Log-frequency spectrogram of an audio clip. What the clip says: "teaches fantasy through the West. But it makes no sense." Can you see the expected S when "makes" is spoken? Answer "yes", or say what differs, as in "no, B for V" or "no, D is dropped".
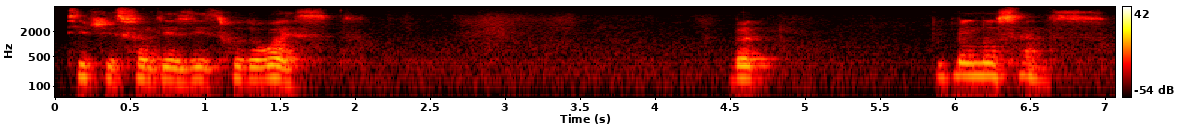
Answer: no, S is dropped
